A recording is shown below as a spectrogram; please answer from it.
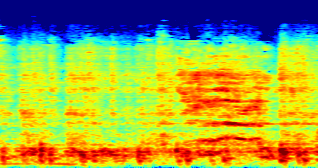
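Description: A horse in the video game Red Dead Online whinnies with a rising, wavering neigh in the second half, heard up close over faint game ambience and soft hoof clops.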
